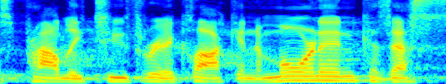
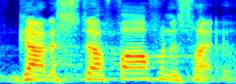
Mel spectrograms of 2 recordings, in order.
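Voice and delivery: ordinary delivery

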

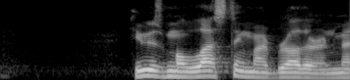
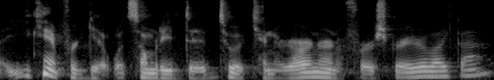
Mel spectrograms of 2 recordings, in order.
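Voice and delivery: ordinary talk, nothing marked

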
